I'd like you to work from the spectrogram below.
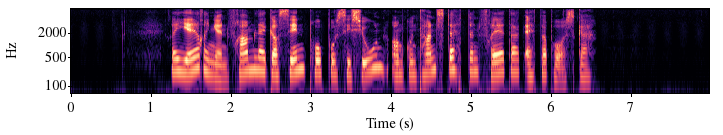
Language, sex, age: Norwegian, female, 46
